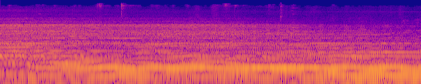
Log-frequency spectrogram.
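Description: Live rock band holding a long chord on electric guitars over bass and drums, the ending chord of a song.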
